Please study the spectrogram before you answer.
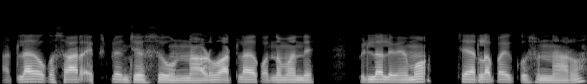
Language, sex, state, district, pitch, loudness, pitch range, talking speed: Telugu, male, Telangana, Hyderabad, 110 Hz, -18 LUFS, 105-115 Hz, 120 wpm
